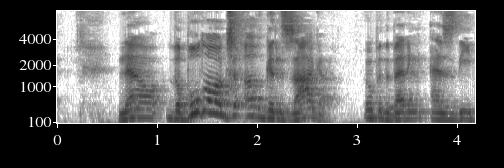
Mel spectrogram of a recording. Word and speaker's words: Gonzaga: per contest now Gonzaga I I've been saying it wrong the whole time I think it's Gonzaga uh they failed to cover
